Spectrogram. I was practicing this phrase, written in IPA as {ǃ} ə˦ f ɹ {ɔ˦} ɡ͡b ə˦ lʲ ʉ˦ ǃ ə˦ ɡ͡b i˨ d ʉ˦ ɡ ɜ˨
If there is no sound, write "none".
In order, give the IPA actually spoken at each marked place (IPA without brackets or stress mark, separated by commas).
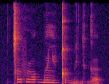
ǀ, ɔ˦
